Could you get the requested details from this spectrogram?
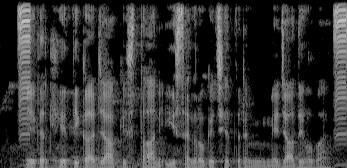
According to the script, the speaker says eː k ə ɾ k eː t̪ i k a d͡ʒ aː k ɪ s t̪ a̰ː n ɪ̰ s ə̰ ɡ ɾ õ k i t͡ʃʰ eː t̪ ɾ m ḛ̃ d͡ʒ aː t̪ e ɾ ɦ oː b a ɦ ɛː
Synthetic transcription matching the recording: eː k ə ɾ kʰ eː t̪ i k a d͡ʒ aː k ɪ s t̪ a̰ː n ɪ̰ s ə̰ ɡ ɾ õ k e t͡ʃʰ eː t̪ ɾ m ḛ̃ d͡ʒ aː d̪ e ɦ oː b a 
